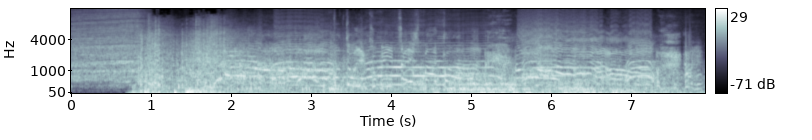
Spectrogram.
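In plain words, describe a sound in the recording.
A man cries out loudly in shock.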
